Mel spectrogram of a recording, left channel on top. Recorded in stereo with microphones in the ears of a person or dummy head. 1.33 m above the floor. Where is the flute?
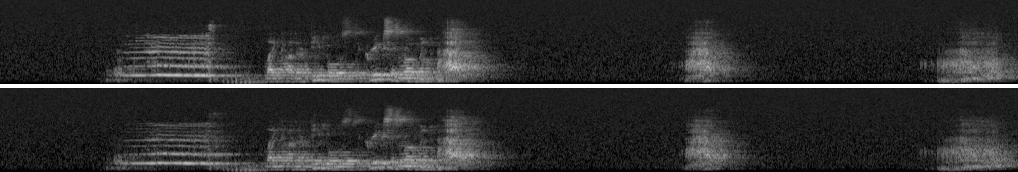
No flute in this recording.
